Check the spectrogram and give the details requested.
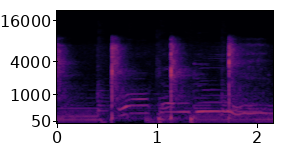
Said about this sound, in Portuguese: Tem a pista externa auditiva, que é quando na reabilitação ou vocês mesmos podem utilizar algum estímulo auditivo para marcar o tempo do passo. Então, pode ser o estalo dos dedos,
